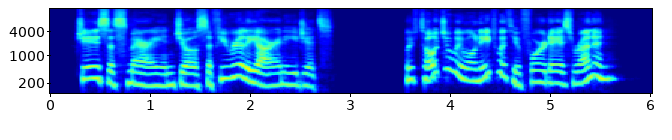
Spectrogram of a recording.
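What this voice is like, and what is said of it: Exaggerated put-on Irish accent. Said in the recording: “His put-on Irish accent is borderline offensive.”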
